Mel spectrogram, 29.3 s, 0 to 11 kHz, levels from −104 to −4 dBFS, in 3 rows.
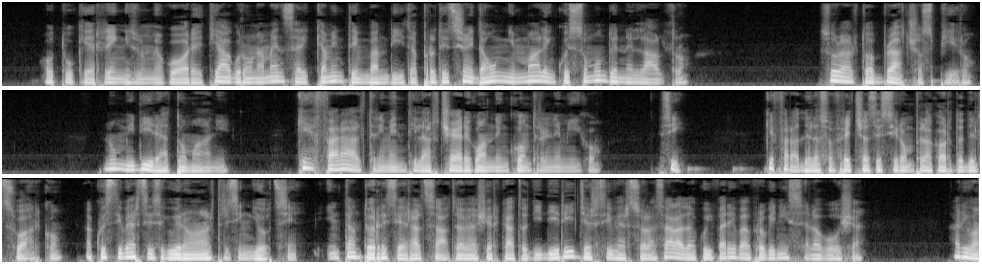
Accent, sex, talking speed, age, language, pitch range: native, male, 165 wpm, 20-39, Italian, 100-120 Hz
